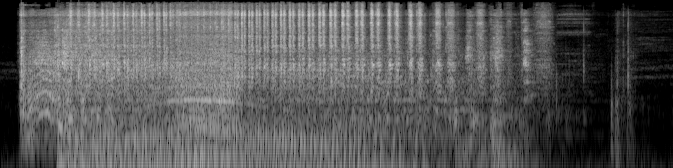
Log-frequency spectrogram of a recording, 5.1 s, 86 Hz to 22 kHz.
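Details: 15-year-old Onan 5500 RV generator, sat at least 6 years with bad gas: starter churns about three turns a second with brief catching bursts then stops; cranks but won't start, likely fuel starvation.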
